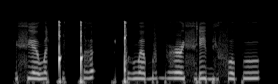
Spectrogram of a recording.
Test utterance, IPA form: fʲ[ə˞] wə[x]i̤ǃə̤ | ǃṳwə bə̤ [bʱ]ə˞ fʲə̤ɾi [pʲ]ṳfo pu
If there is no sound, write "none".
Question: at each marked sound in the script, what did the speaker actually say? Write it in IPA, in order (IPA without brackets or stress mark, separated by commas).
ɜ, ǃ, bʱ, bʲ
